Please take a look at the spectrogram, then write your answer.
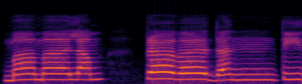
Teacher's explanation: प फ ब भ म होता है तो बिंदी का उच्चारण म होता है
